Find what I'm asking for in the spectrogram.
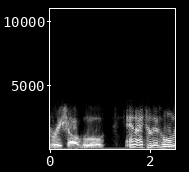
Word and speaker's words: Ra's al Ghul: My daughter asked a professor at UCLA that question about 20 years ago, and I think what she got was Ra's al Ghul.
